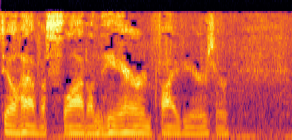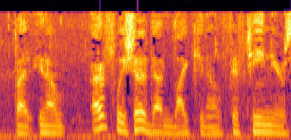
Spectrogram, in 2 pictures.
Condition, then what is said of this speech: None; typical speech.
